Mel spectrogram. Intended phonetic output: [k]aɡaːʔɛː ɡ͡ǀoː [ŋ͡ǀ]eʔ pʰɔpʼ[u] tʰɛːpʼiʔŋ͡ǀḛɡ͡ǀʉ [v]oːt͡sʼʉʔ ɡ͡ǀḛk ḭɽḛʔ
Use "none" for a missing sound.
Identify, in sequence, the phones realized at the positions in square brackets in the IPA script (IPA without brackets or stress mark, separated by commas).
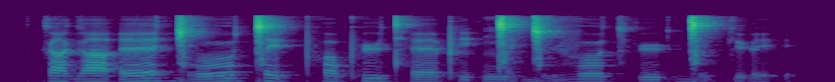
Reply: k, ǀ, ʉ, v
